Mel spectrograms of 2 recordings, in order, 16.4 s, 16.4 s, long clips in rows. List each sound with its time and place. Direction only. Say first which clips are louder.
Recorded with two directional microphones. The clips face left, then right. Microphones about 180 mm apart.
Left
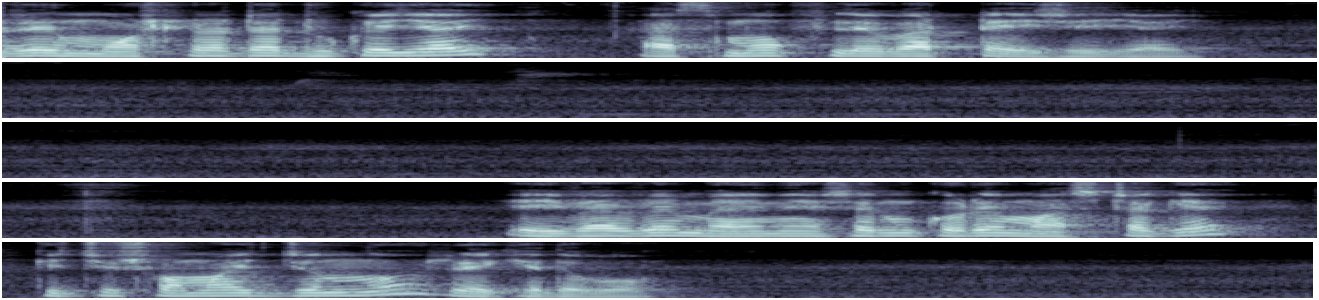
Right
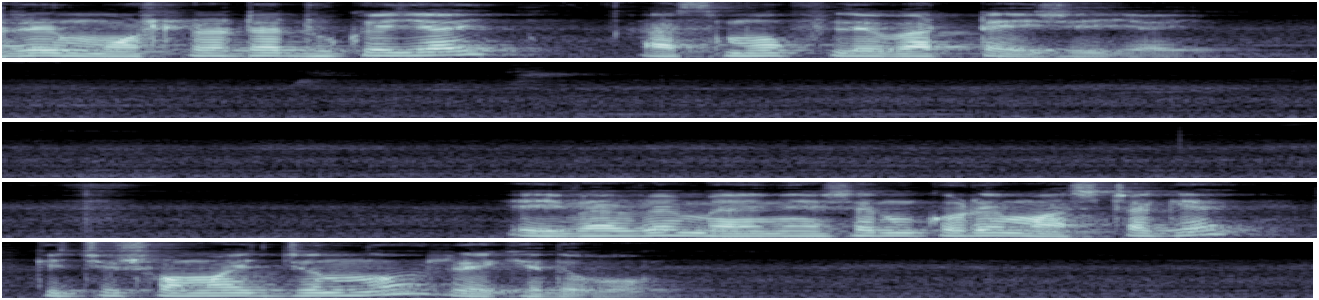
0.0 s speech: left 3 dB; 15° left (ahead or behind)
11.1 s speech: left 4 dB; 10° left (ahead or behind)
